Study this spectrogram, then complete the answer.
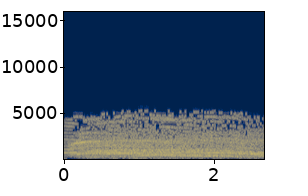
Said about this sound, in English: I think the cheers have it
